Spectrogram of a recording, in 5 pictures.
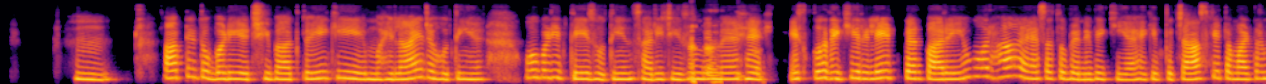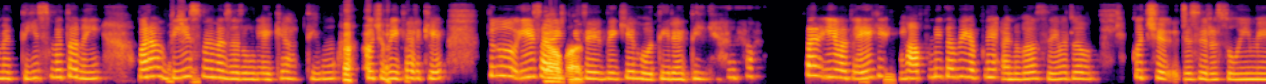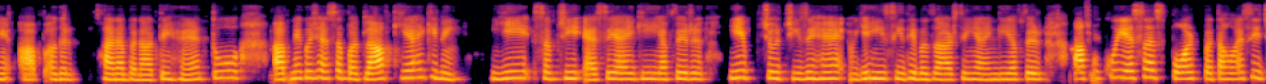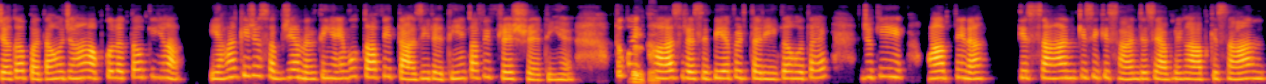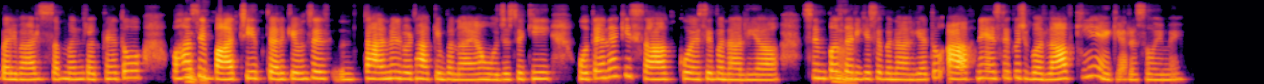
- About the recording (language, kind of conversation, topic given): Hindi, podcast, क्या आपने कभी किसान से सीधे सब्ज़ियाँ खरीदी हैं, और आपका अनुभव कैसा रहा?
- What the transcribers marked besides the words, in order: chuckle; laughing while speaking: "है"; in English: "रिलेट"; laugh; laughing while speaking: "कुछ भी करके"; chuckle; in English: "स्पॉट"; in English: "फ़्रेश"; in English: "रेसिपी"; in English: "सिंपल"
